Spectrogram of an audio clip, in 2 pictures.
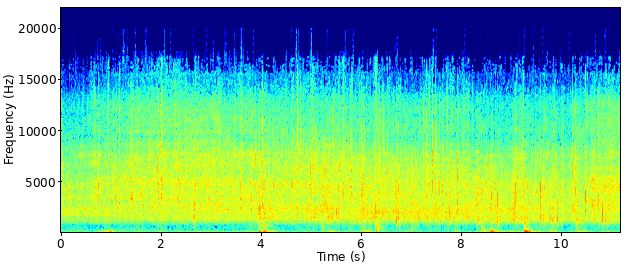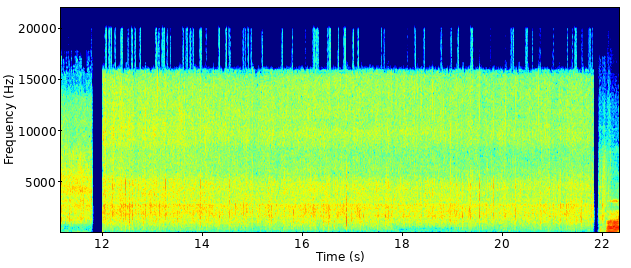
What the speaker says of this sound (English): my bones have been just cooking away there on a sort of medium temperature for a while now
